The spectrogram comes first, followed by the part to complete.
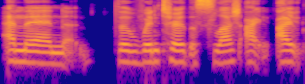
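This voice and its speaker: A woman's voice: deep voice, flat delivery, slow, clean tone. A young woman from Zimbabwe, a guest in a casual interview, talking in a chatty way with many "like" fillers. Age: young adult.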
